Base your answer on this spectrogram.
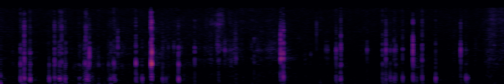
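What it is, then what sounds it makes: Plastic paddle hairbrush. A black plastic paddle hairbrush is held by the handle while long nails scratch and run across its plastic bristles. The result is a quiet, dry run of rapid, crisp clicks and crackles with bright edges, in bursts separated by short pauses.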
